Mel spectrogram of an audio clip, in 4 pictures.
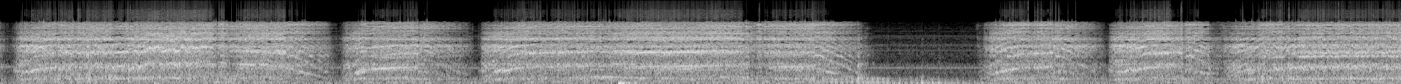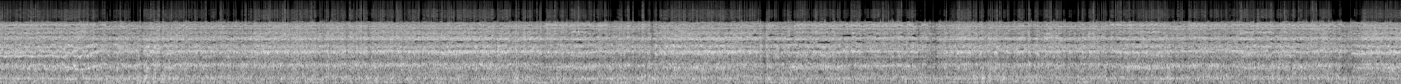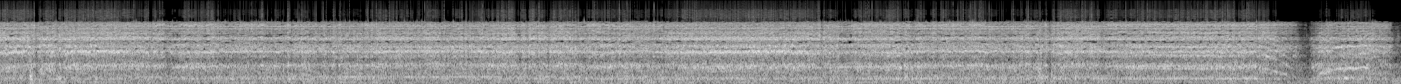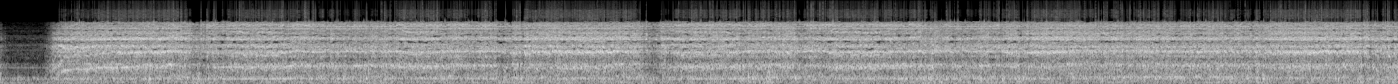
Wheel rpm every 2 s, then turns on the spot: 210, 140, 150, 210, 40, 120, 180, 220, 230, 220, 220, 220, 230, 220, 220, 230, 230, 220, 220, 220, 110, 150, 220, 220, 220, 230, 230, 220.
2-4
